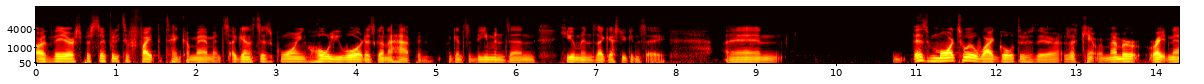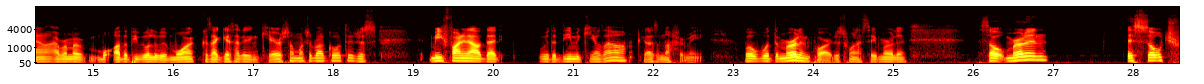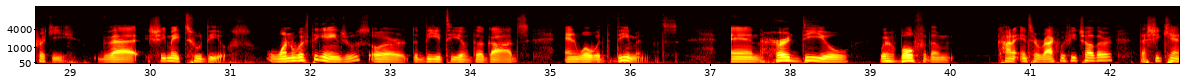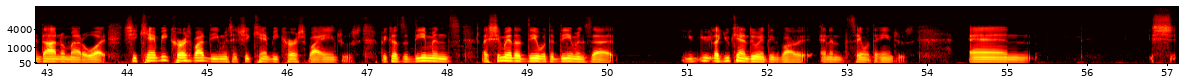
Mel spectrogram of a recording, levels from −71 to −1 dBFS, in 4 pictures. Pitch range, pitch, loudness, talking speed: 100-130 Hz, 110 Hz, -24 LUFS, 185 wpm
